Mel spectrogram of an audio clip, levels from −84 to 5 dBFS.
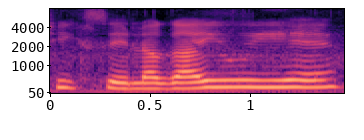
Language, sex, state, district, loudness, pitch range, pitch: Hindi, female, Uttar Pradesh, Jyotiba Phule Nagar, -14 LUFS, 205-245 Hz, 235 Hz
